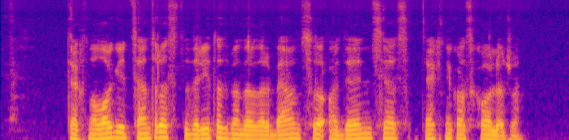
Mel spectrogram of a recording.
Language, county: Lithuanian, Kaunas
